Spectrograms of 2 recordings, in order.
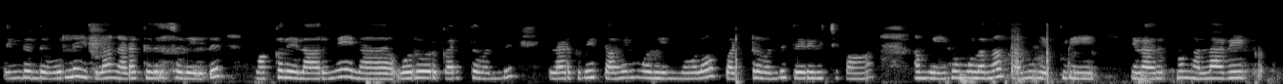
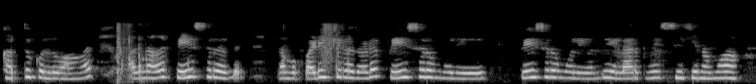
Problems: none marked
